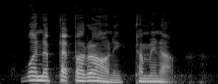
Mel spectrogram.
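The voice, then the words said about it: Weak put-on Italian accent. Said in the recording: “this was an authentic accent. I know my accent does no justice whatsoever... He was Italian as fuck.”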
